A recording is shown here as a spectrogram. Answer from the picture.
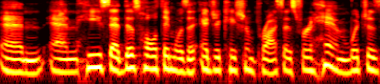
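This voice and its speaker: The speaker has a plain, everyday voice and a fairly quick pace. The recording is very clean, with a silent background. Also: woman. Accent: Canadian. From Canada. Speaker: podcast co-host, basketball mom. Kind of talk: casual interview chat.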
